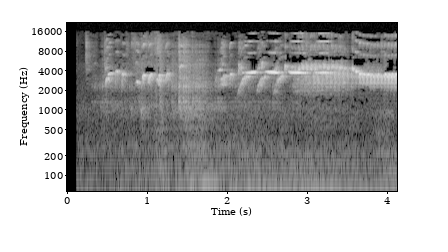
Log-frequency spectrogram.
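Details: Spanish Timbrado canaries singing in the cold early morning at 5°C and 87% humidity, 07:46 am; broken bursts of high trills and rolling notes that build into a sustained metallic trill toward the end.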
